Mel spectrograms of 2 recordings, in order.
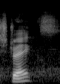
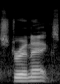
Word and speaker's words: Strenx: o and the strength how do you say it strengths yep strengths yeah some people call it strenx but it strengths oh okay so almost like strength but strength strength okay got it um what's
